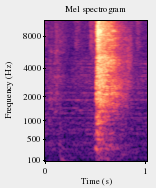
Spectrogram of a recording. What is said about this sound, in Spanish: Tengo. Voy a estornudar.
